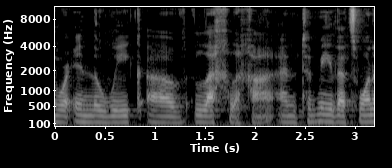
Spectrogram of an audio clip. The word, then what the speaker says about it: Lech Lecha: And another name that is hard to pronounce, Lech Lecha. Right, often also called Lech Lecha sometimes, but it's Lech Lecha in the original Hebrew.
